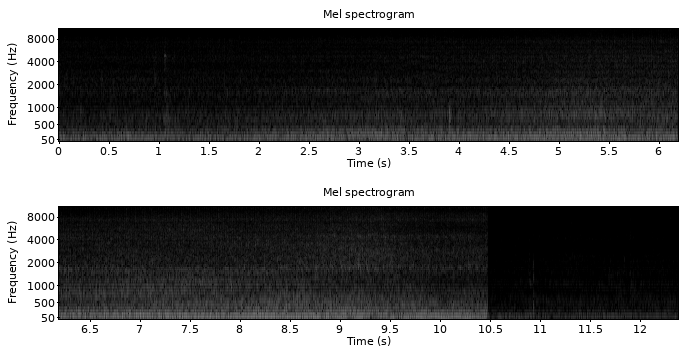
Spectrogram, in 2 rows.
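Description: Nissan Terrano II's 2.7 TDi diesel engine running at low revs as the 4x4 crawls up a dirt track, a steady low hum that grows louder as it approaches. About ten seconds in it cuts off abruptly to a much fainter background.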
